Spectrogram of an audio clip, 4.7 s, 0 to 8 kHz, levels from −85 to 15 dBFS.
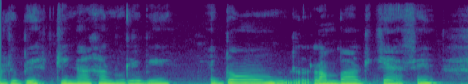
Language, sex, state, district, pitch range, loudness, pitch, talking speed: Nagamese, male, Nagaland, Kohima, 115-135 Hz, -13 LUFS, 125 Hz, 115 wpm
